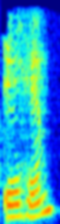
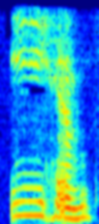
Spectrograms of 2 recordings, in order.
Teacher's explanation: So a very sharp hamza sound that comes straight from the throat. · Shown in: second take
